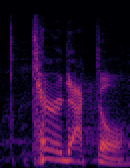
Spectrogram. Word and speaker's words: Pterodactyl: Pterodactyl, like the P is silent though, you know?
